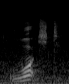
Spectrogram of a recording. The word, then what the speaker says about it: watched: great movie last night watched with the soft T sound alrighty so we're getting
